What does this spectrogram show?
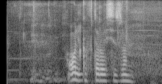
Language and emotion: Russian, neutral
